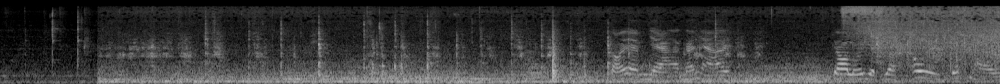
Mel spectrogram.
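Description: Garlic sizzles in hot oil in a wok.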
